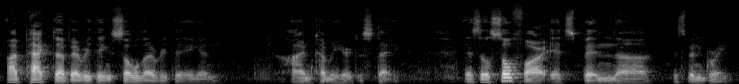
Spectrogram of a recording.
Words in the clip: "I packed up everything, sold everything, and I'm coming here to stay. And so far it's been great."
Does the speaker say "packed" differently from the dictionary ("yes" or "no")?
no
